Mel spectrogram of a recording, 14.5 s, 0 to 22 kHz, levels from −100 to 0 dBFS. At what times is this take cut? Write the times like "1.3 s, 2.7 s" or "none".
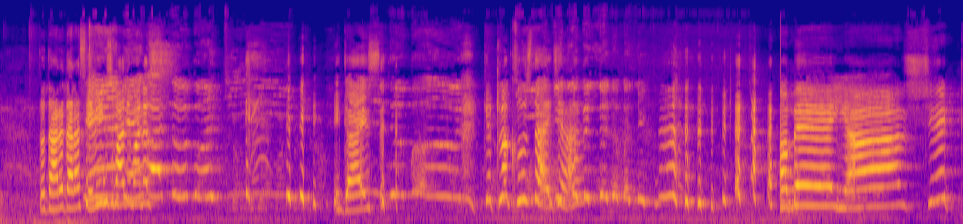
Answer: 11.7 s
